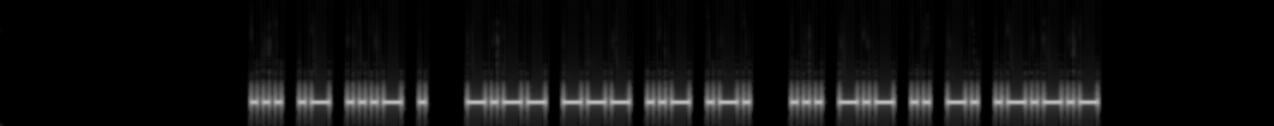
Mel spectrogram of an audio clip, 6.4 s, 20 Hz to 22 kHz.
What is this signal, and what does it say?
Morse code, heard as a keyed tone, about 37 wpm, 700 Hz. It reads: SAVE YOUR SKIN.
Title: Sentences from Top 1300 Words 40wpm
